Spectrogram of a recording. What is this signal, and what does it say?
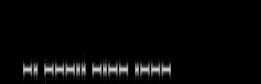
Morse code, heard as a keyed tone, about 46 wpm, 700 Hz. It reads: N8YJ
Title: USA Call Signs - 4 Characters - 6x Character Spacing - 45wpm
